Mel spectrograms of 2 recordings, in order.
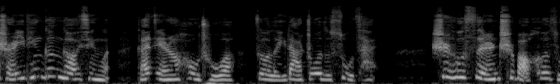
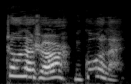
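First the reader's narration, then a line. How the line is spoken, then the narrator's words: Calling out. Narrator (Chinese): 悟空就喊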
